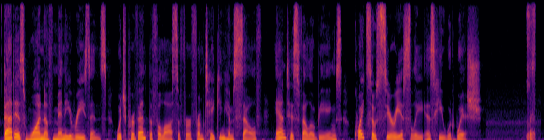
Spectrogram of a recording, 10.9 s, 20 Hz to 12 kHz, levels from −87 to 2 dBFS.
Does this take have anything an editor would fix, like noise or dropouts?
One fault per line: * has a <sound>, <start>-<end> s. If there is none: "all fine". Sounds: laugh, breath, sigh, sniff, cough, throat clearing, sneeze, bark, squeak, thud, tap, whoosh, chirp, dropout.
* has a laugh, 10.5-10.7 s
